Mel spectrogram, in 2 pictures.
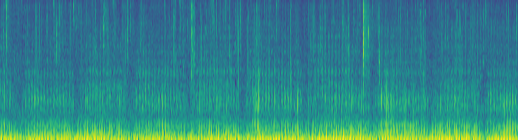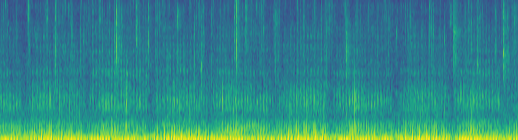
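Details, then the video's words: Purring cat paired with a crackling fireplace: a strong, even, low vibrating purr in steady breath cycles just under a second apart, with bright wood snaps and crackles overlaid. "Purring Cat with Cozy Crackling Fireplace Sound"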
